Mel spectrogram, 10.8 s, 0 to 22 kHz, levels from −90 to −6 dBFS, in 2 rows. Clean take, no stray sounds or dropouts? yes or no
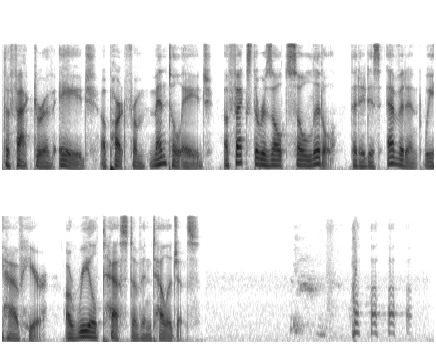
no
